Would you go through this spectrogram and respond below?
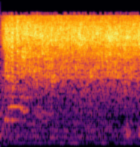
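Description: Water runs steadily from a kitchen tap, a continuous close hiss of flowing water lasting throughout with no talk, as water is started for pizza dough.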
